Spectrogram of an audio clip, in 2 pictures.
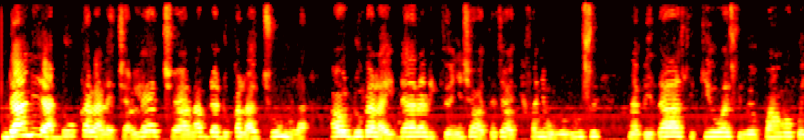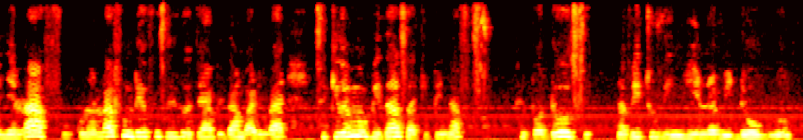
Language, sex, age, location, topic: Swahili, female, 25-35, Nairobi, finance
